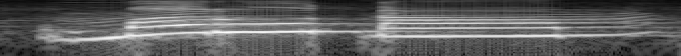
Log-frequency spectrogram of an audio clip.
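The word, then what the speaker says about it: मरुताम्: न जातो जातु मरुताम मरुताम मां का उच्चारण ध्यान रखना मरुताम मरुताम मरुताम मरुताम चलिता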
